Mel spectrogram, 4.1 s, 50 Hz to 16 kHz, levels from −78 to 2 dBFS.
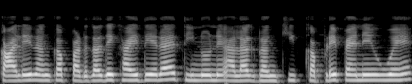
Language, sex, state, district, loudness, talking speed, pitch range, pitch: Hindi, female, Uttar Pradesh, Jyotiba Phule Nagar, -14 LUFS, 245 wpm, 215-235 Hz, 230 Hz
